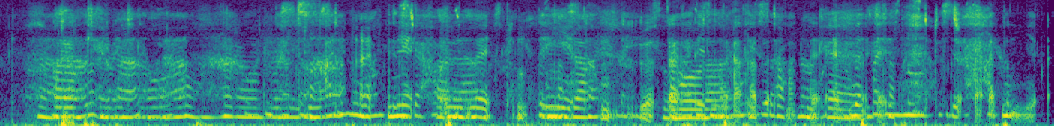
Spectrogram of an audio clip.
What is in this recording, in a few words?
Indistinct whispering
